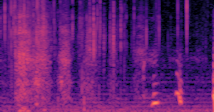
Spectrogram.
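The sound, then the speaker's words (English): Crinkly plastic trading card pack wrappers being handled and torn open, a scatter of soft rustles and crackles followed by a few sharper crinkling bursts toward the end, with no talking. “I'll open these first. People like the sound.”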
